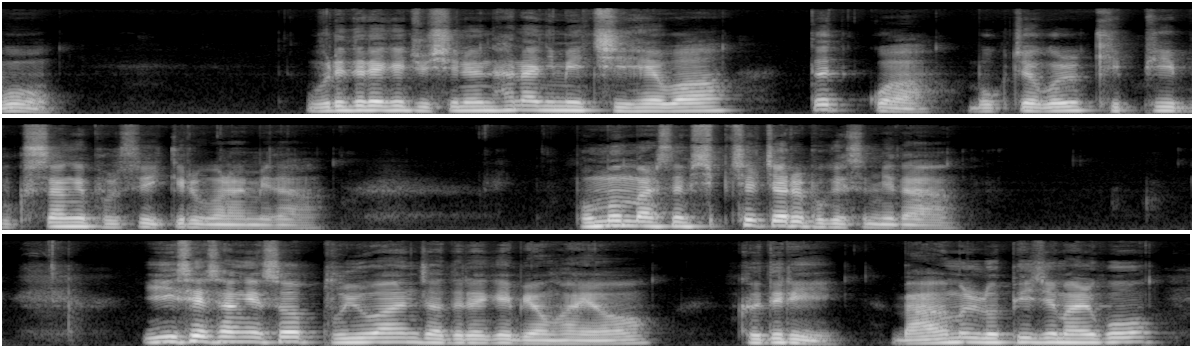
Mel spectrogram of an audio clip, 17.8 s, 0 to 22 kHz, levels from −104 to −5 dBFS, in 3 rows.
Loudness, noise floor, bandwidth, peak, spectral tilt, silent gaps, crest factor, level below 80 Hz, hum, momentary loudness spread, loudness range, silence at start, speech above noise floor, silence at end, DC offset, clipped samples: -27 LUFS; -81 dBFS; 17 kHz; -8 dBFS; -5.5 dB/octave; none; 20 dB; -70 dBFS; none; 12 LU; 5 LU; 0 s; 54 dB; 0.2 s; under 0.1%; under 0.1%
